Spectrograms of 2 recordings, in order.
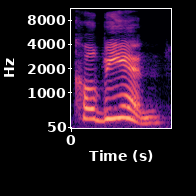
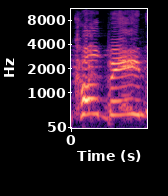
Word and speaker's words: Cobian: Thank you so much to Jason Cobian. Yes. I said it right. I've been calling him Cobain for years.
